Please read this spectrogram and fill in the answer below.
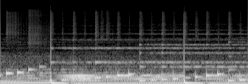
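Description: Electronic instrumental music: a fast synth arpeggio over a sustained bass, with quick regular high ticks. A short rising noise swell leads into a hit about half a second in, where the bass and chords change, and a second hit comes near the end.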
